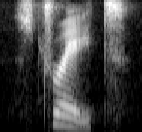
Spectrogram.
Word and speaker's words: straight: 소리 나는 AI 그리고 레이인데 그냥가 오는게 아니라 무음인 gh 들어가고요 그다음에 t 옵니다 여기서 a i g ht요 부분이 8 라는 발음으로 쓰였죠 자 따라해 볼게요 straight 한 번 더 straight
